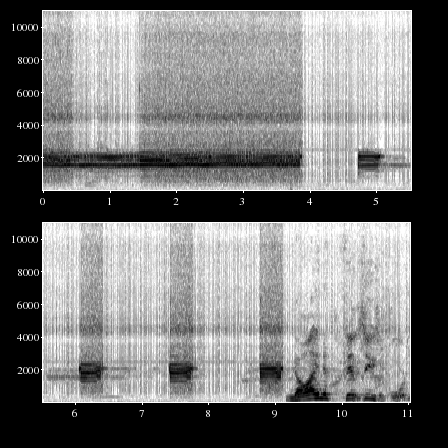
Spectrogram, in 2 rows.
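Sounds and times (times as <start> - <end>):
radio hiss: 0.0 - 11.0
harsh two-pitch data screech: 4.7 - 11.0.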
